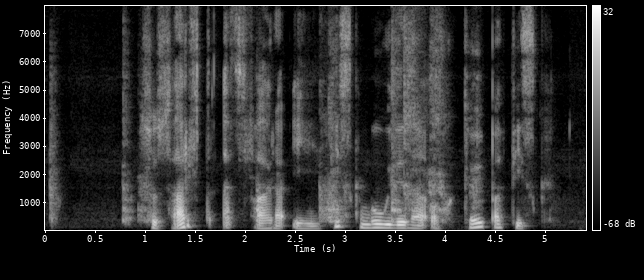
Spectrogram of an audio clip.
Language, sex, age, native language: Icelandic, male, 40-49, Russian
